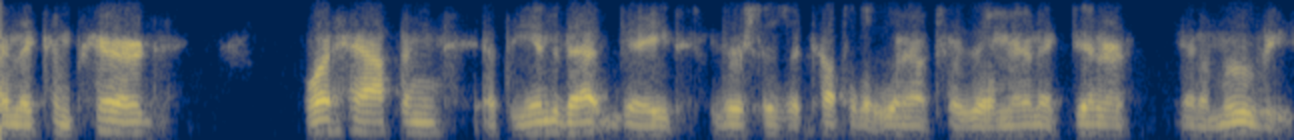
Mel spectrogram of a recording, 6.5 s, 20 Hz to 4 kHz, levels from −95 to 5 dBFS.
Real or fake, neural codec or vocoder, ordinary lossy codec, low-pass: real; none; Opus, 16 kbps; 3.6 kHz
